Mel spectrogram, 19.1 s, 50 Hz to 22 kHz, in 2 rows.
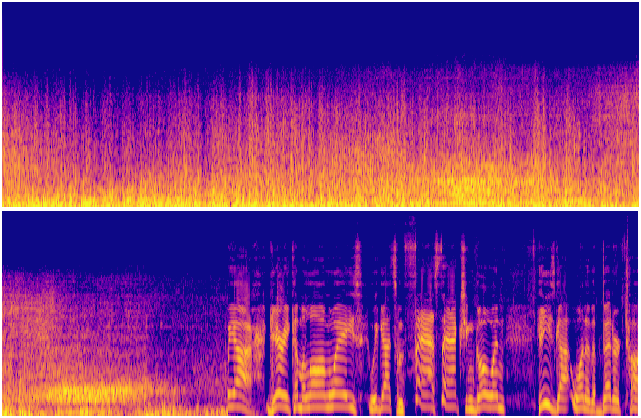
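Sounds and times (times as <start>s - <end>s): wind buffeting microphone: 0.0s - 13.0s
helicopter rotor and engine: 1.6s - 13.0s.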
